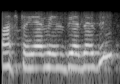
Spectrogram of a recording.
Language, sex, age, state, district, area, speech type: Odia, female, 45-60, Odisha, Angul, rural, conversation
